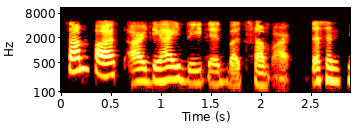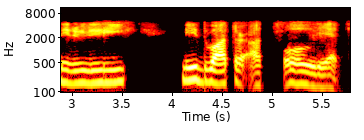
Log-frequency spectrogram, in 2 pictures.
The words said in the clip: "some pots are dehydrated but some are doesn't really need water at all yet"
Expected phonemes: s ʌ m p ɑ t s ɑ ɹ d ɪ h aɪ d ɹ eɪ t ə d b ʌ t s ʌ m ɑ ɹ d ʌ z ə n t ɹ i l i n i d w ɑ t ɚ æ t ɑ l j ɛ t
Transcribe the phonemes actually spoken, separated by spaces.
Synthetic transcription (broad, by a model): s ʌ m p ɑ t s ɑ ɹ d ɪ h aɪ d ɹ eɪ t ə d b ʌ t s ʌ m ɑ ɹ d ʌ s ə n t ɹ i l i n i d w ɑ t ɚ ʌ t ɑ l j ɛ t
